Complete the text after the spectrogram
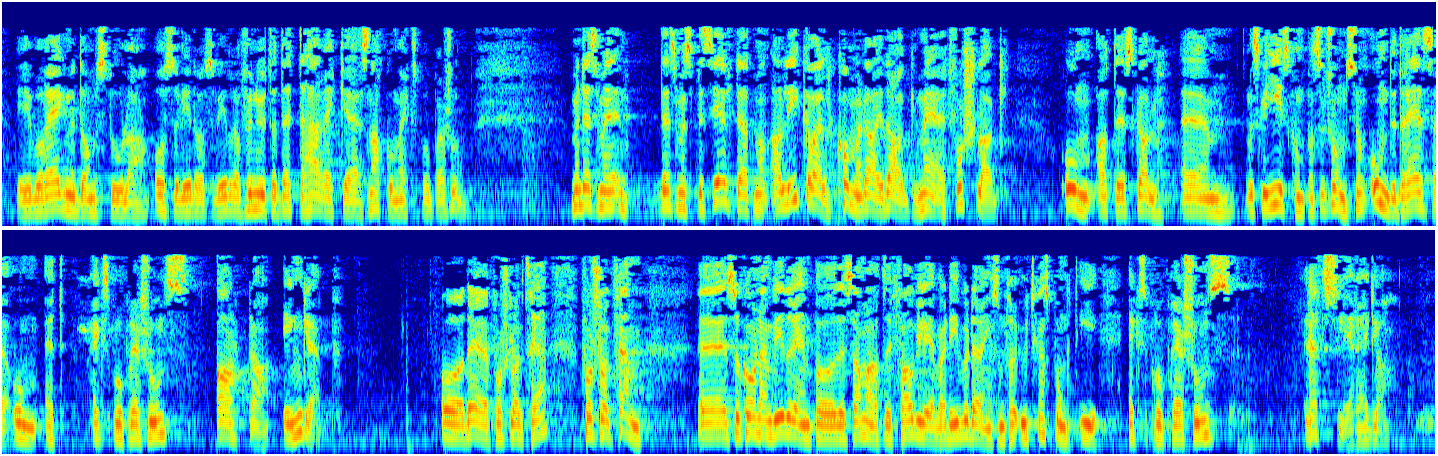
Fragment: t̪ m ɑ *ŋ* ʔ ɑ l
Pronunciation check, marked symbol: incorrect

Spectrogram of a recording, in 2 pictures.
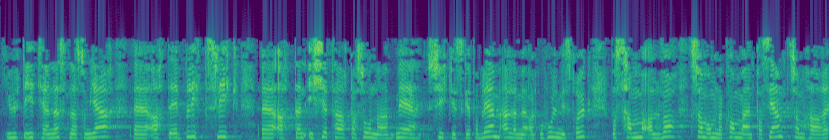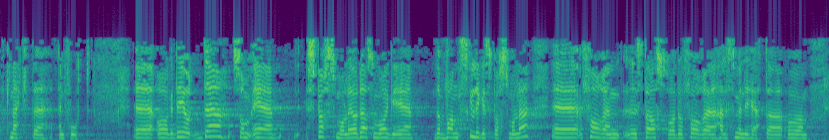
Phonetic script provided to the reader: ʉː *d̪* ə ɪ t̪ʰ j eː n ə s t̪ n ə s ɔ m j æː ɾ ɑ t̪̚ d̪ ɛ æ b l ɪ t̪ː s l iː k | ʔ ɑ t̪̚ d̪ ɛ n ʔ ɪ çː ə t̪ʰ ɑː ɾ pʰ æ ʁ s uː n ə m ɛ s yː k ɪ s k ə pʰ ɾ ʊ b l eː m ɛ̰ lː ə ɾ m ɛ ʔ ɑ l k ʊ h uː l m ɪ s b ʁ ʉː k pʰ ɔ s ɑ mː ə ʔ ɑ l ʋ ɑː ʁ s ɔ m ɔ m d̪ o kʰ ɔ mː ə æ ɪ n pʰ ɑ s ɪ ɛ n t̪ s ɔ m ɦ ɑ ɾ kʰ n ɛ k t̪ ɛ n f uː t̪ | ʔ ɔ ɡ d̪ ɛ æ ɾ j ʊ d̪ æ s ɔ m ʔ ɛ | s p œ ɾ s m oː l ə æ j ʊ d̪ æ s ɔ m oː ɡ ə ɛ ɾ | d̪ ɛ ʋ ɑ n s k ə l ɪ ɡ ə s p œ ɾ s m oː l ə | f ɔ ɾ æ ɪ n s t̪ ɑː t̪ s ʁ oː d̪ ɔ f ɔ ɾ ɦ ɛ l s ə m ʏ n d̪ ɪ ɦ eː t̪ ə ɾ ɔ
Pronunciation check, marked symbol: incorrect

